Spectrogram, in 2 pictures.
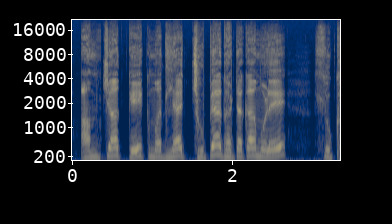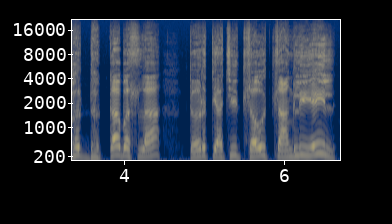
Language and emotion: Marathi, surprised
